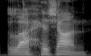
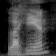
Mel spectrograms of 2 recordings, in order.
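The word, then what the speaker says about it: Lahijan: Demonstrations against the re region in Lahan. That is not how you pronounce that. Lahian fatally shot by the government.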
